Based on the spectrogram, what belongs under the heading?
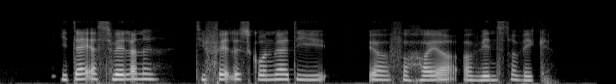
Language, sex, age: Danish, female, 29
